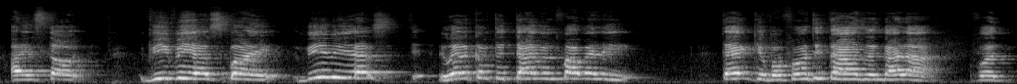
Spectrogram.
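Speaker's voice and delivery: high, loud, slow put-on salesman voice. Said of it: "Johnny Dang probably talk like this".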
